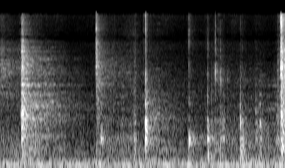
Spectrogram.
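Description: A few faint, scattered clicks and taps from a power adapter plug and its cord being handled and plugged in, over quiet room tone.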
